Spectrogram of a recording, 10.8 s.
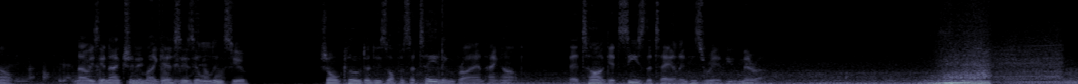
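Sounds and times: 
speech: 0.1s - 2.6s, 3.2s - 7.9s, 9.2s - 9.5s
car accelerating hard through a red light in heavy traffic: 4.0s - 10.7s.

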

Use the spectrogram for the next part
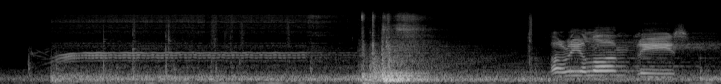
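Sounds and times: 
doors closing: 0.3s - 4.6s
speech: 5.6s - 7.0s.

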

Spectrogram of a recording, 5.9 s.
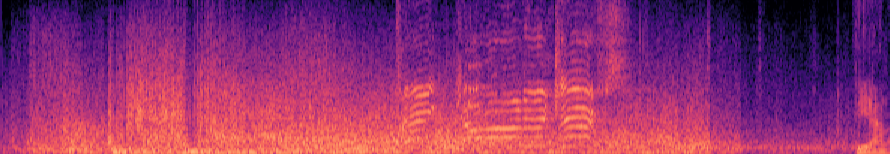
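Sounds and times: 
German tank cannon fire shelling Allied troops on a beach: 0.0s - 5.6s
continuous roar of battle noise on a beach: 1.9s - 4.4s
speech: 5.7s - 5.9s.

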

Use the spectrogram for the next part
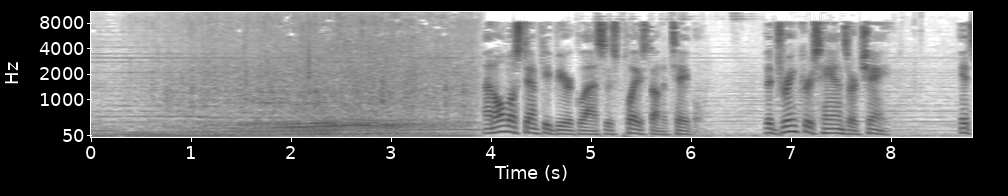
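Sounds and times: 
car engine driving into a large hazy warehouse: 0.1s - 3.9s
speech: 3.9s - 8.1s, 8.7s - 8.8s.

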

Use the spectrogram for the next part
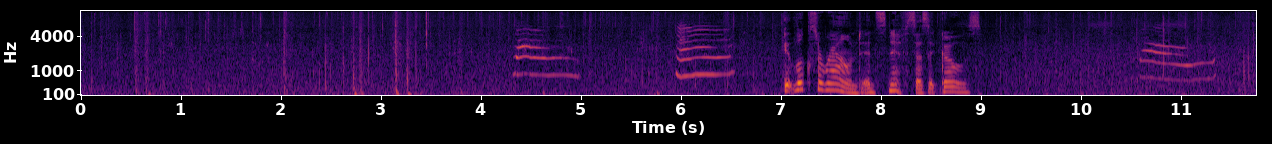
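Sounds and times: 
cat meowing: 4.3s - 5.0s, 5.9s - 6.6s, 10.6s - 11.5s
speech: 7.0s - 9.1s.

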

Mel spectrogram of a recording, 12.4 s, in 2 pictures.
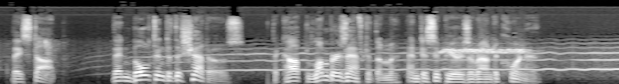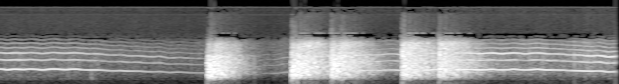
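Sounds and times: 
speech: 0.2s - 5.6s
droning tone: 0.8s - 12.3s
gunshots in an alley: 8.3s - 11.2s.

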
